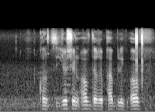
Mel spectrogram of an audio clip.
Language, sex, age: Southern Sotho, male, 23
